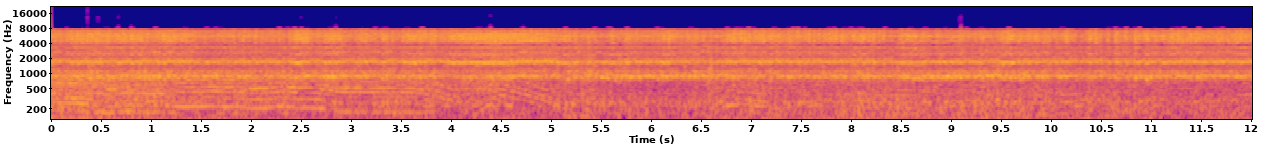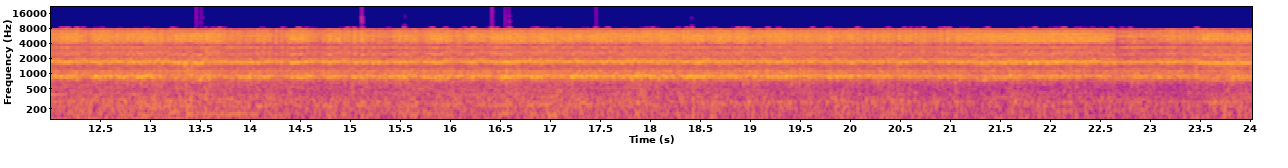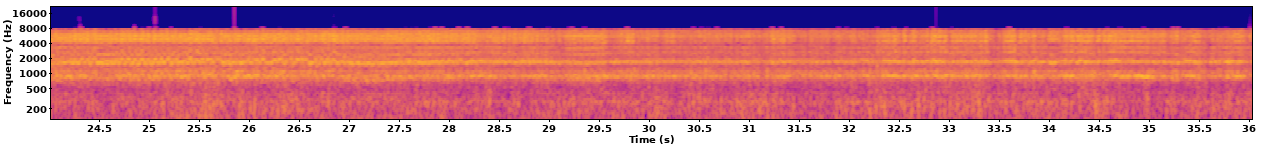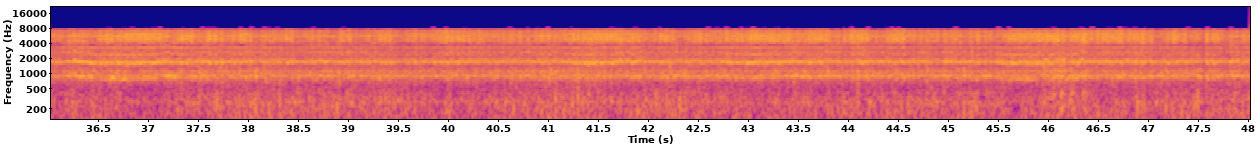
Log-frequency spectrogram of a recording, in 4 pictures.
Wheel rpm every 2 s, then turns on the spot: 230, 230, 220, 230, 230, 240, 230, 230, 230, 230, 230, 220, 200, 200, 230, 240, 230, 230, 230, 230, 230, 230, 230, 230.
none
